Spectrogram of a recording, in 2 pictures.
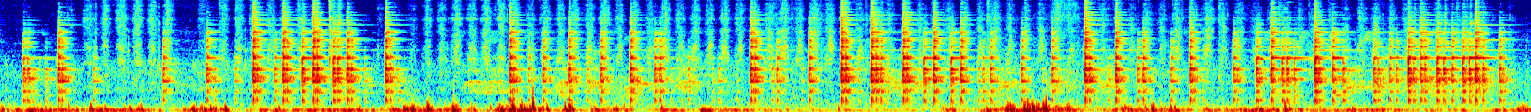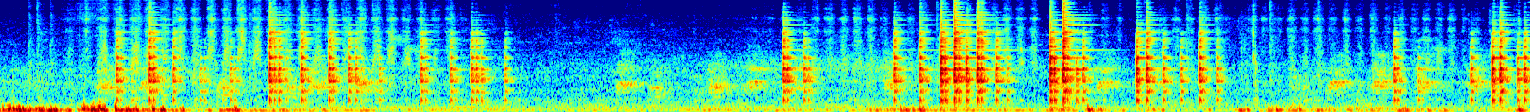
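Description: Rapid, close-up scratchy rubbing and scraping of gloved hands working on the bark and branches of a potted bonsai fig, with a short lull about two-thirds through.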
